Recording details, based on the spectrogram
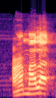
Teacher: di sini adalah mad iwad yaitu panjangnya cuman satu alif dua harakat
